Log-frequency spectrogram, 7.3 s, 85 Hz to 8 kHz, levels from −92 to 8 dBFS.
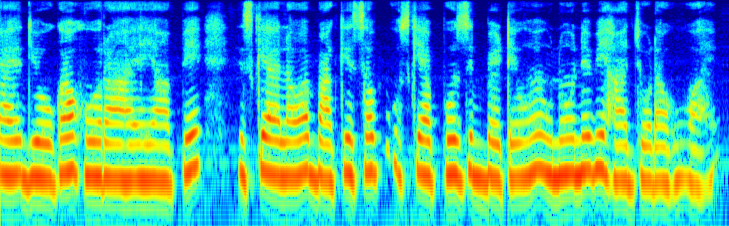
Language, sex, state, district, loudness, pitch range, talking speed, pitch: Hindi, female, Bihar, West Champaran, -15 LUFS, 220-250 Hz, 175 wpm, 235 Hz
